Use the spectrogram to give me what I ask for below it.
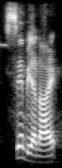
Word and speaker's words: symbiote: It is a long O or a soft O, but a lot of people pronounce it symbiote.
